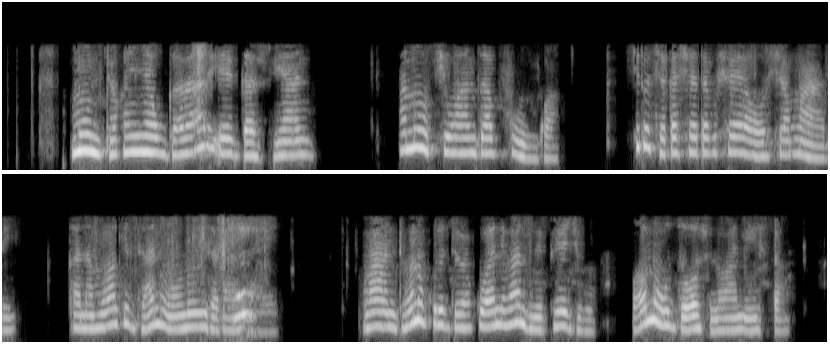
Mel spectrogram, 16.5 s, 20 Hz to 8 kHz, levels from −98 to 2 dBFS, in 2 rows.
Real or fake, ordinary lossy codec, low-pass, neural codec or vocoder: fake; AAC, 16 kbps; 7.2 kHz; vocoder, 22.05 kHz, 80 mel bands, Vocos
